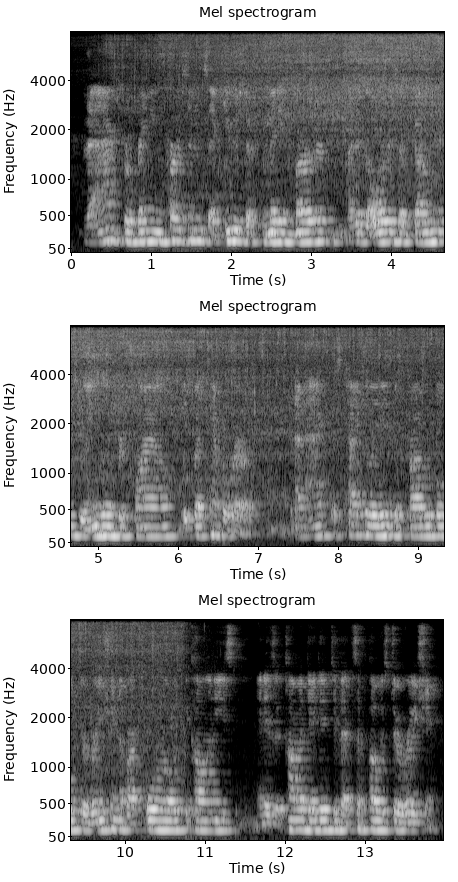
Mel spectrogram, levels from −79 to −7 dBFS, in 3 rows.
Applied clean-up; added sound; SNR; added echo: none; Sink (filling or washing) / Water tap, faucet; 11 dB; reverberation time 0.9 s.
